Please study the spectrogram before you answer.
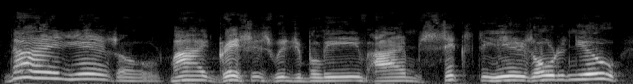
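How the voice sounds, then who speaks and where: An actor playing a jovial but bossy and miserly old farmer uncle of 69 in a radio mystery drama, folksy and rambling. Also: male voice, high voice, lively intonation, takes it slowly, a bit bright, heavily acted. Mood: jovial, coaxing. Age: older. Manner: folksy, rambling, chuckling hard bargainer.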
